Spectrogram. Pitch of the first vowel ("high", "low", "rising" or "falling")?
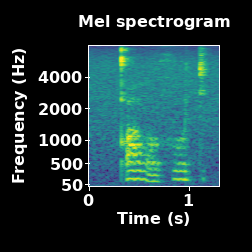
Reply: high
